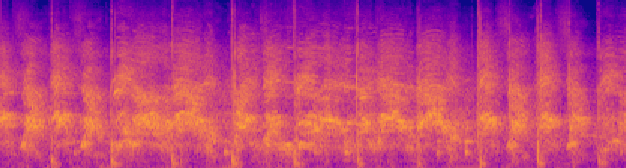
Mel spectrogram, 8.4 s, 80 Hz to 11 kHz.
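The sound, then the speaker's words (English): A large crowd at a climate change protest in an Australian capital city, demanding more action on climate change, chants and shouts together, a steady wall of voices punctuated by sharp, fairly regular claps or drumbeats throughout. “Many people in this crowd are pointing to a government commission, which 12 years ago warned if the Australian government didn't do something to radically reduce its greenhouse”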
